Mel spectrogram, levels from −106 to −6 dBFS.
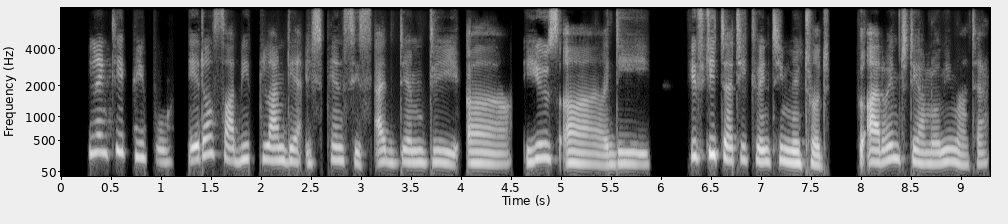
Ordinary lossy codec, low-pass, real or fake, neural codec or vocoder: none; none; fake; codec, 16 kHz, 1 kbps, X-Codec, HuBERT features, trained on balanced general audio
